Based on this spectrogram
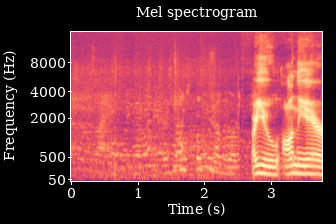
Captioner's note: employees chattering indistinctly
